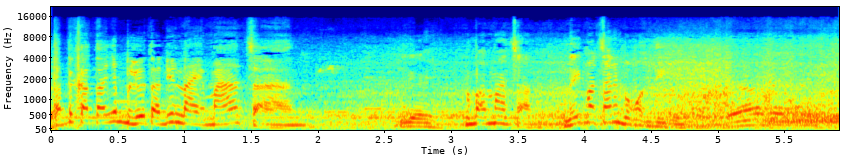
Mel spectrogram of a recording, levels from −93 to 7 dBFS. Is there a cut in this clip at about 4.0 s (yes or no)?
no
